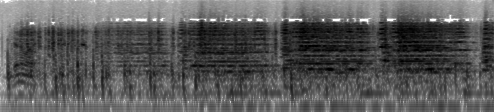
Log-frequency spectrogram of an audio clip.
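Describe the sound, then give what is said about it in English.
Steady clip-clopping of a team of horses pulling a wagon driven by Tonto, with a faint rattle of wheels, a busy sound that runs throughout while voices talk over it. “Now drive those horses careful. Get them up.”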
